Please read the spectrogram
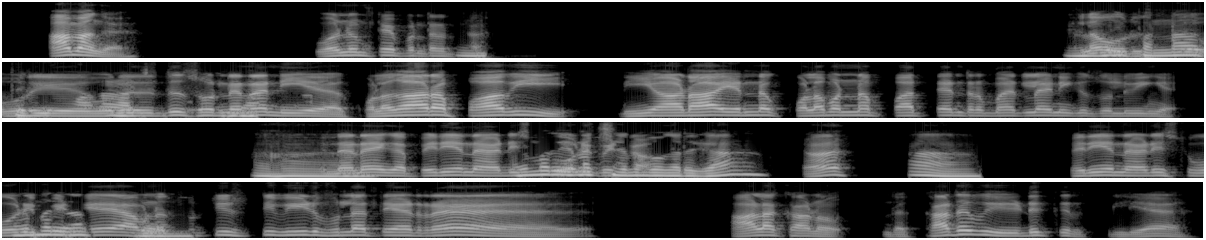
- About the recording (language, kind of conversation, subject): Tamil, podcast, தந்தையின் அறிவுரை மற்றும் உன் உள்ளத்தின் குரல் மோதும் போது நீ என்ன செய்வாய்?
- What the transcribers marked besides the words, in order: other background noise; drawn out: "தேடுறேன்"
